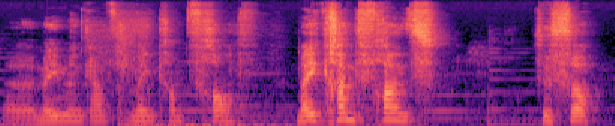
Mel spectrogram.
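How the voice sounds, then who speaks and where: A man's voice: high-pitched, unhurried, fairly bright tone, soft background music. A young man streaming live, chatting casually and rambling with lots of hesitations and crude slang into a filtered desk microphone. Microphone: desk microphone with noise filters.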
